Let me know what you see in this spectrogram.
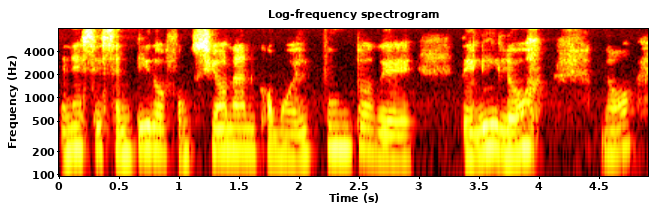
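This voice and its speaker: A woman's somewhat breathy, dark and mellow voice at medium pitch, with monotone, flat intonation and a very slow pace. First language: not Spanish (speaking Spanish). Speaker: writer. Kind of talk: interview conversation. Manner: halting, many fillers.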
